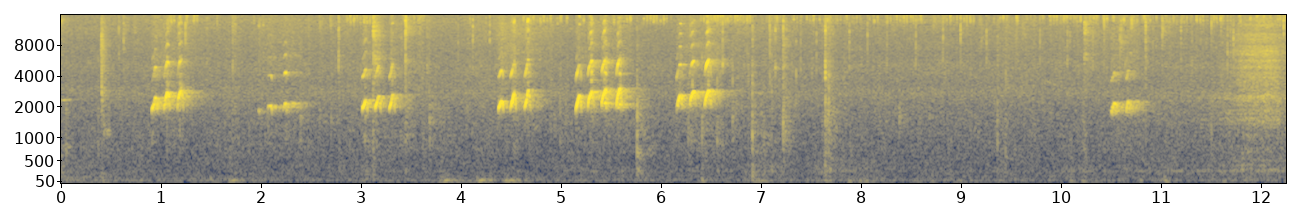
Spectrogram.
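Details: Pet geese, three kept together, giving a series of short, nasal, honking notes, repeated irregularly about once a second and sometimes doubled, then fading into quiet background noise.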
